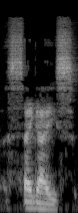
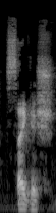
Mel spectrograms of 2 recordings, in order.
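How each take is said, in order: First: The name is read as an English word. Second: The name is said like 'seggish'. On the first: The speaker calls it wrong. "you read that and you say Segais, you know, that you might think it's English" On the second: The speaker calls it right. "Segais is how it's pronounced. Just think of something like S-E-G-G-I-S-H"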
